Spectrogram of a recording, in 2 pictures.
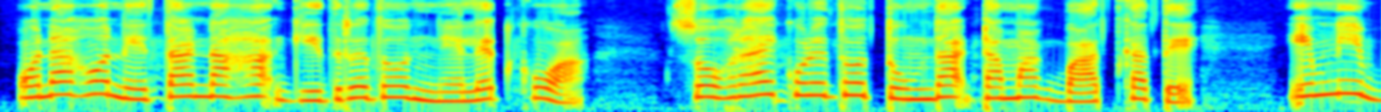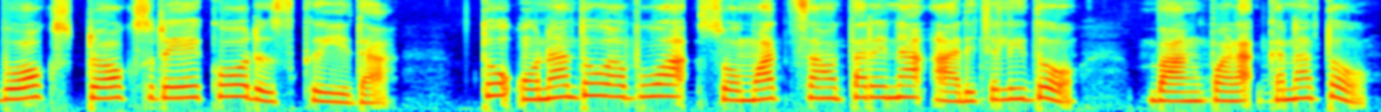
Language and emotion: Santali, neutral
